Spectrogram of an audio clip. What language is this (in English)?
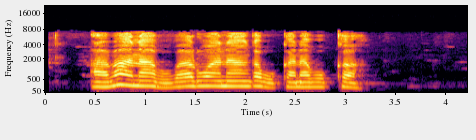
Ganda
